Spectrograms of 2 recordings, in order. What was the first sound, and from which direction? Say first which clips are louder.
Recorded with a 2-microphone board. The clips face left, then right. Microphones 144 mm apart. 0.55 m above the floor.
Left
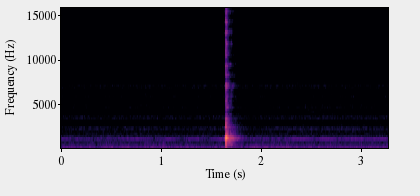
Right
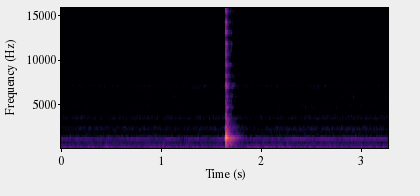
A clap: even; 10° left (ahead or behind).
